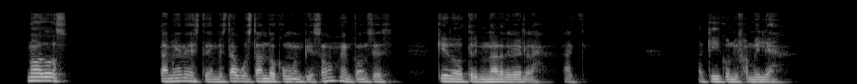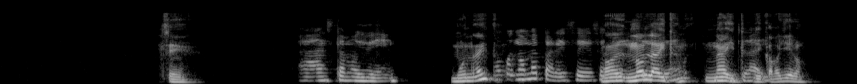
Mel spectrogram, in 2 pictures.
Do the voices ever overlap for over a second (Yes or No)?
Yes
